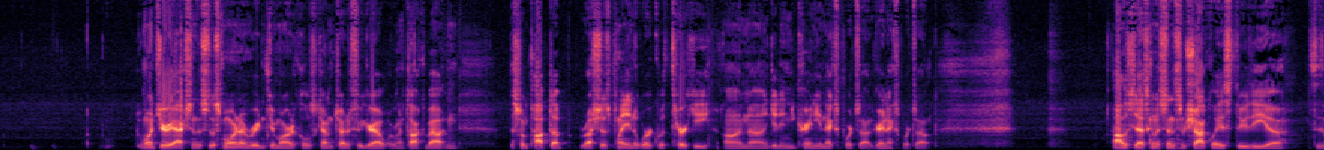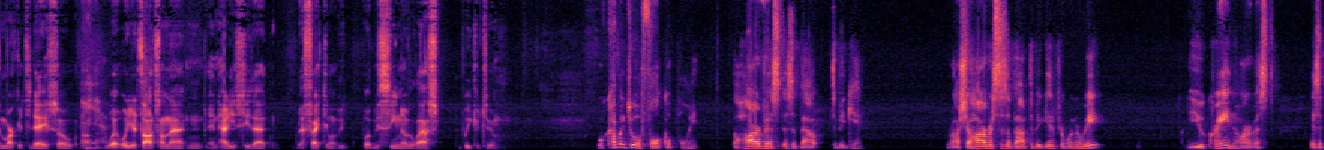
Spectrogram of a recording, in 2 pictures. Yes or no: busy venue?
no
